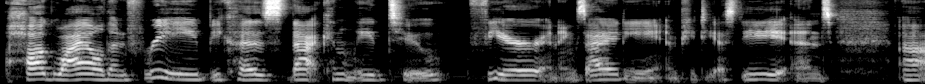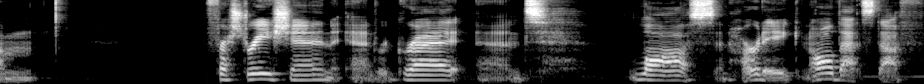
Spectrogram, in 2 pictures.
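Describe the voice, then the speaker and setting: A woman reads tarot for her viewers in a loose, wandering way, often pausing to search for words. Her voice is raspy from a recent illness. She talks in a relaxed, casual manner. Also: mid-range voice. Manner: rambling, loose and searching, many fillers. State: raspy from recovering from flu. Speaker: tarot reader. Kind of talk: casual pick-a-card tarot reading.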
